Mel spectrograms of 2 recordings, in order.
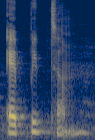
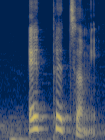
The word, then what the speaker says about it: epitome: slide see this is not epitom the last sound is not actually pronounced as M but me it is epitomy epitomy epitomy she is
